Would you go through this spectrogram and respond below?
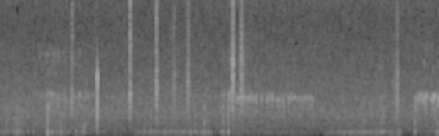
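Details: A chubby female cat lies on her owner's belly and purrs steadily, a low pulsing rumble rising and falling with each breath, interrupted by sharp little ticks and rustles of movement.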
